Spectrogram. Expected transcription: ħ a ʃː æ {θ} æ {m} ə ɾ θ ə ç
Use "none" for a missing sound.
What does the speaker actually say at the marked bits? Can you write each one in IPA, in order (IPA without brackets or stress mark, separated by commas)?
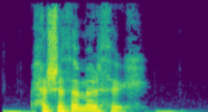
θ, m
